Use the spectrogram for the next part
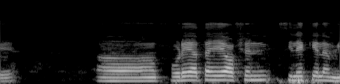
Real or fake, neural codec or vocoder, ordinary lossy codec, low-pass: real; none; none; 7.2 kHz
